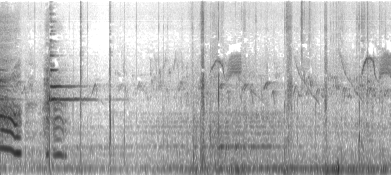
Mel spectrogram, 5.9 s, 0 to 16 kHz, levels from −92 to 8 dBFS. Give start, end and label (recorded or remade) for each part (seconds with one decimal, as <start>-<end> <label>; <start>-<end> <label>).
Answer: 0.0-0.4 recorded; 0.4-3.1 remade; 3.1-5.0 recorded; 5.0-5.9 remade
